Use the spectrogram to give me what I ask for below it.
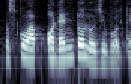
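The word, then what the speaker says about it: odontology: उसको आप ओडेंटोलॉजी बोलते हैं। ओ यहाँ साइलेंट रहता है, जब आप प्रोनाउंस करते हैं तो उसको डेंटोलॉजी नाम से प्रोनाउंस करते हैं।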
